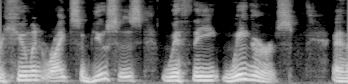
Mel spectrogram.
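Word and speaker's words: Uyghurs: rights abuses with the Wagers and that's that's how it's pronounced by the way the we ugers I think is the way they pronounce it over there uh but weers you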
